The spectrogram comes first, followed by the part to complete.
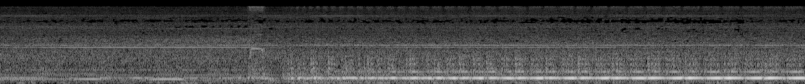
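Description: Elegoo Neptune 4 Plus 3D printer running a fast print in sport mode. Its motors whine in short tones that change pitch, then from about three seconds in settle into one steady hum that pulses a few times a second as the print head sweeps back and forth. A faint constant high tone runs underneath.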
